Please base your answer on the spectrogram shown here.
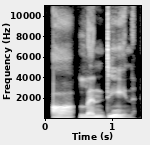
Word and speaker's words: Alhendín: Gójar, a town beside Alhendín, pronounced Al Lendín, just south of Granada city.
